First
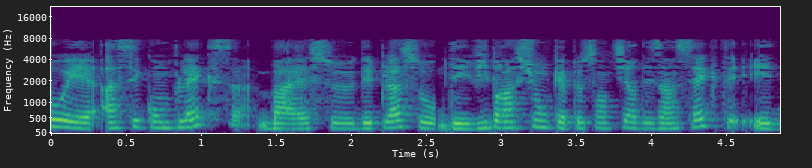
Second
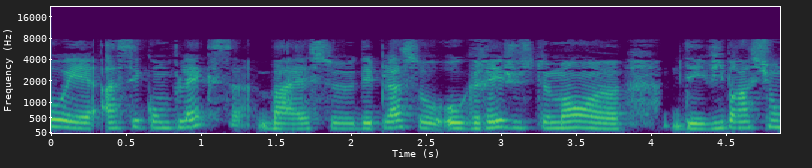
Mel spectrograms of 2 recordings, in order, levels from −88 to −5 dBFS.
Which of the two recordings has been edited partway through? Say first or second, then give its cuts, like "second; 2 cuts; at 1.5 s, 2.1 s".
first; 1 cut; at 2.5 s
